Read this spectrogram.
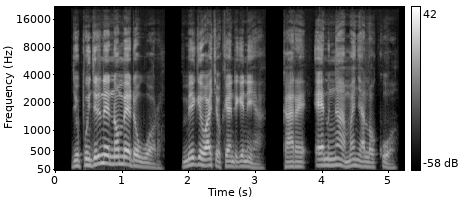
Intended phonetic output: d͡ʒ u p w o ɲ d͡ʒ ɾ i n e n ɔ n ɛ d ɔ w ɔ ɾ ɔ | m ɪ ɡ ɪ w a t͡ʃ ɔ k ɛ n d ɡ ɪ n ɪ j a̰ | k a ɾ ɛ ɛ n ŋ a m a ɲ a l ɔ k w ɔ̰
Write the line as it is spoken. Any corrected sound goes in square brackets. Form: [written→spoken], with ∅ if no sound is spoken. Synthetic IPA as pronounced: d͡ʒ [u→o] p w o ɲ d͡ʒ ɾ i n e n ɔ [n→m] ɛ d ɔ w ɔ ɾ ɔ | m ɪ ɡ ɪ w a t͡ʃ ɔ k ɛ n d ɡ ɪ n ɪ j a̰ | k a ɾ ɛ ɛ n ŋ a m a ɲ a l ɔ k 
